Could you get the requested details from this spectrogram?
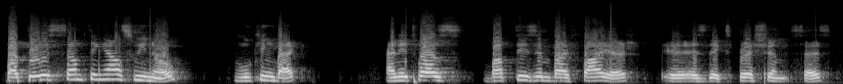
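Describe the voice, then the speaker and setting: Pausing frequently, a Turkish-accented man from Turkey offers a measured, reflective talk on a conference panel; Turkish is his first language. His pitch is a little high and his intonation fairly even, with a darkish tone, captured on lo-fi audio.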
